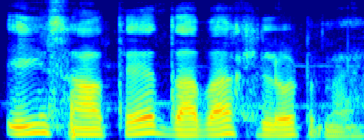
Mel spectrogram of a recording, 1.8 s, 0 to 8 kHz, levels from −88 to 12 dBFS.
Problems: background conversations at intervals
